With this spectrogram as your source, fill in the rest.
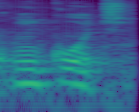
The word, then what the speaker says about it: Nkuchi: Porque o Cuchi, enquanto nome da minha falecida avó, pronunciava-se Nkuchi, escrevia-se Nkuchi.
